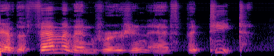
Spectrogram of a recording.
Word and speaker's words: petite: the feminine version and petite we know the e is silent but we pronounce the T now the T is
